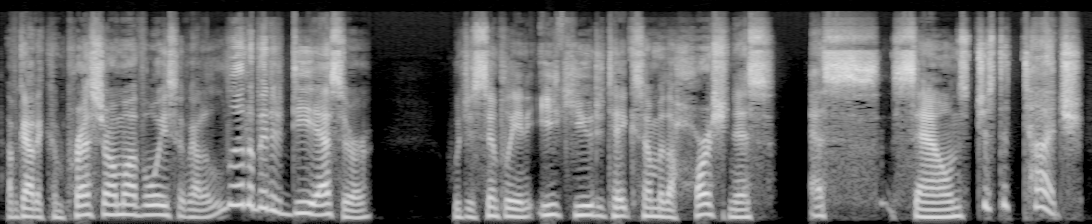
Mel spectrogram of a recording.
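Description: A man hosting a solo podcast, coaching listeners in an energetic, direct way on a broadcast mic. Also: a little high, normal speed, no echo, studio quality. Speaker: podcast host. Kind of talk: solo podcast advice with sponsor read. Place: home studio, processed dry voice. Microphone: studio broadcast dynamic mic.

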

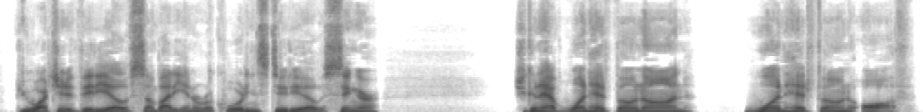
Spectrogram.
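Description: A man's voice: medium pitch, dry recording. Guy doing a solo podcast, mid voice, direct how-to talk, dead dry studio mic. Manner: direct, instructive, confident. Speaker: podcast host. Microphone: studio microphone.

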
